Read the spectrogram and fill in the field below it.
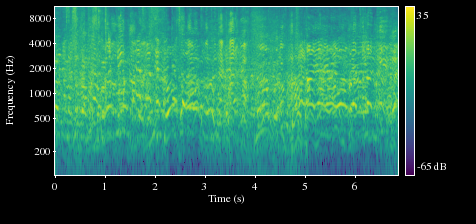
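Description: Several men and women shout and argue excitedly close by.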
